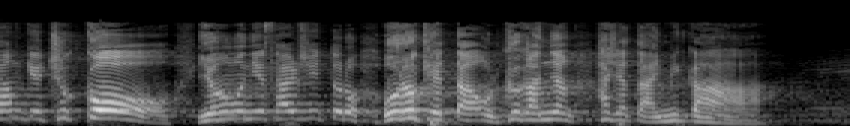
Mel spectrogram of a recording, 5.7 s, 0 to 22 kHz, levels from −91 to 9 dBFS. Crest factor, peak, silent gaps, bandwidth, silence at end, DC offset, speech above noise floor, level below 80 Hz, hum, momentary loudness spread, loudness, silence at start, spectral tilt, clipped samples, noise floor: 22 dB; 0 dBFS; none; 11 kHz; 0.65 s; under 0.1%; 39 dB; -62 dBFS; none; 17 LU; -21 LUFS; 0 s; -3.5 dB/octave; under 0.1%; -60 dBFS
